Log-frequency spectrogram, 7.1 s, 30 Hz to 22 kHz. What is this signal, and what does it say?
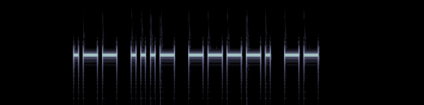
Morse code, heard as a keyed tone, about 15 wpm, 700 Hz. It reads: WV9M
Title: USA Call Signs - 4 Characters - Repeated 2x - 15wpm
